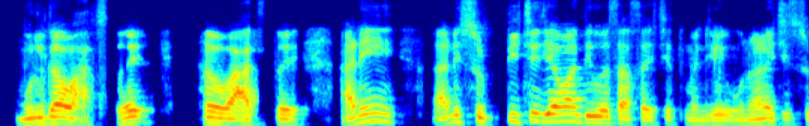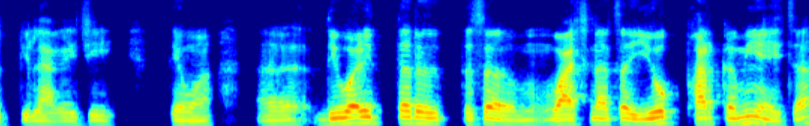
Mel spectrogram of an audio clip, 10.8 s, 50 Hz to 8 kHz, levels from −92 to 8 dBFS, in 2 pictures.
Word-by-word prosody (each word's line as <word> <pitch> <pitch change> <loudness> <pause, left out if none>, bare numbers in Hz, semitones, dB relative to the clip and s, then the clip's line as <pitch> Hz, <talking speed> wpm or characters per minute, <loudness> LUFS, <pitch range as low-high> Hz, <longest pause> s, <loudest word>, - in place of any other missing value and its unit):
मुलगा 130 +4 +5
वाचतोय 140 +3 +3 0.4
हं, 135 -2 +6
वाचतोय 110 0 +3 0.3
आणि 170 0 0 0.3
आणि 160 - -2
सुट्टीचे 155 +6 -3
जेव्हा 175 0 +5
दिवस 145 -3 +2
असायचे. 110 -2 -2
म्हणजे 110 +1 -4
उन्हाळ्याची 115 +2 -2
सुट्टी 110 -1 -12
लागायची. 95 +1 -8 0.4
तेव्हा 100 -1 -5 0.3
अ, 100 - -15 0.4
दिवाळीत 130 +3 +5 0.2
तर 135 -2 +2 0.2
तसं 115 -3 0 0.2
वाचनाचा 110 +3 +1
योग 130 +5 +2
फार 125 0 +2
कमी 135 +4 0
यायचा. 100 +5 -3
120 Hz, 135 wpm, -22 LUFS, 110-135 Hz, 0.4 s, हं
